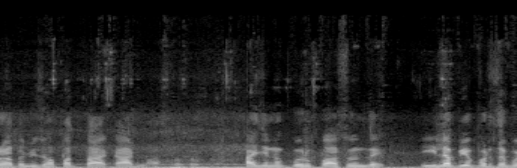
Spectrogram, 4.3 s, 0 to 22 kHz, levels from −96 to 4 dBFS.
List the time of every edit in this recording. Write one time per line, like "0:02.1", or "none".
0:02.1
